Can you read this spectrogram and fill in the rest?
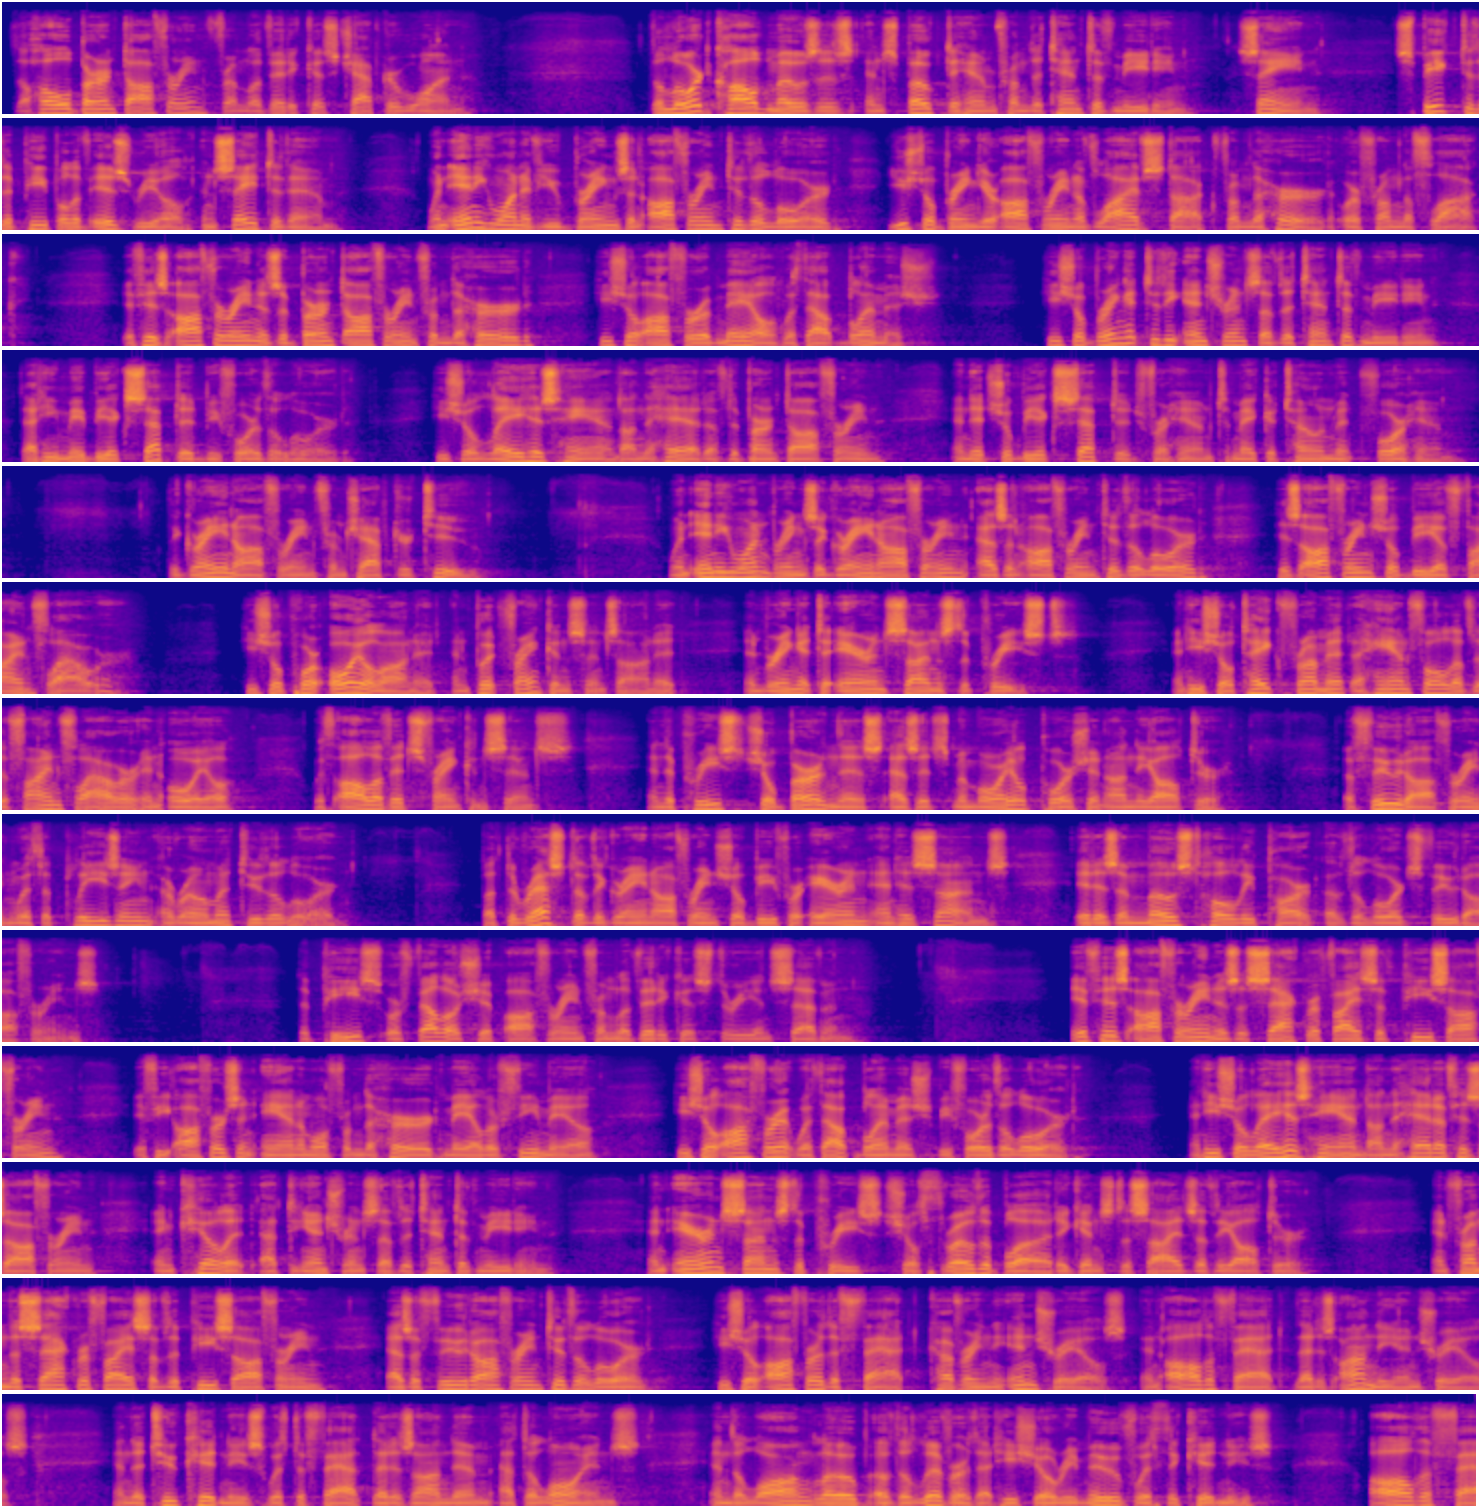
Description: A message from the series "Holy God Holy People."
